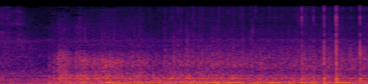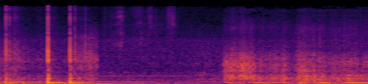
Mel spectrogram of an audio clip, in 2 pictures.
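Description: A small wooden stick scratches and taps across the black foam windscreen covering a Blue Yeti microphone. Close, muffled, low-heavy scratching rustles steadily, broken by a few sharp taps near the middle, then picks up again toward the end.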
